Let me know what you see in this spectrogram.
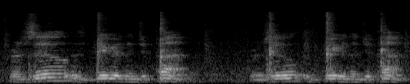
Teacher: even though we have eight syllables here twice the number of syllables the stress points are three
